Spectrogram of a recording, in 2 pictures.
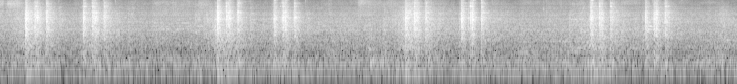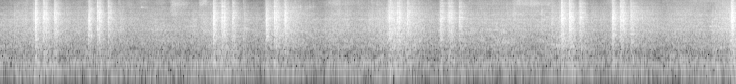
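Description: Autorack freight cars rolling past slowly, their steel wheels clicking over a rail joint with a steady rumble underneath. The clicks come in groups of four, one group about every three and a half seconds, as each car's two trucks pass the joint.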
